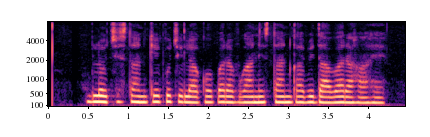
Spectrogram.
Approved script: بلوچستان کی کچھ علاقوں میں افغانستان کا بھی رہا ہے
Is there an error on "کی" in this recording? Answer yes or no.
yes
